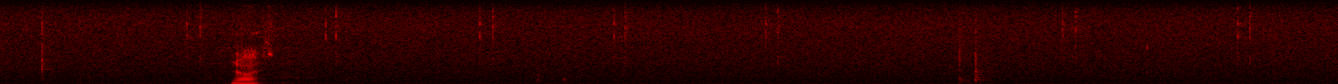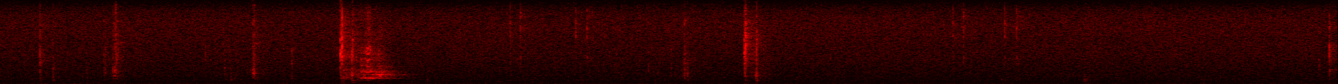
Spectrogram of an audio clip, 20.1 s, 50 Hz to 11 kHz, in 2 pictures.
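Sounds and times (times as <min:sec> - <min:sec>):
keyboard and mouse clicks: 0:07.2 - 0:08.2, 0:10.3 - 0:11.0, 0:11.7 - 0:13.0, 0:13.8 - 0:15.9, 0:17.2 - 0:18.3.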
